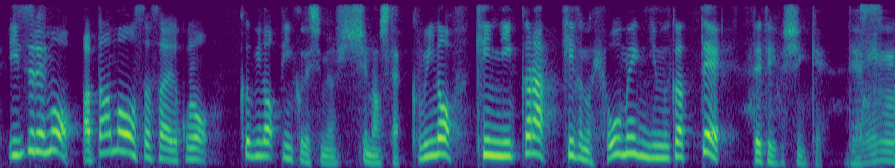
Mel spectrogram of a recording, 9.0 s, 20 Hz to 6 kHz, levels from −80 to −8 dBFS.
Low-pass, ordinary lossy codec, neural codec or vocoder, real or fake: 5.4 kHz; none; codec, 16 kHz, 0.8 kbps, ZipCodec; fake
